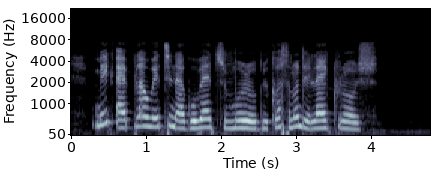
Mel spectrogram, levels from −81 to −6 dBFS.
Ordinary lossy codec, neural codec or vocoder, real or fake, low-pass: none; codec, 16 kHz, 8 kbps, FreqCodec, larger model; fake; 7.2 kHz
